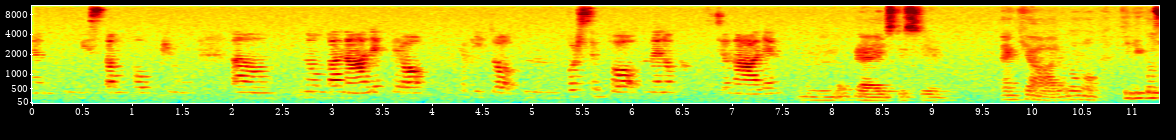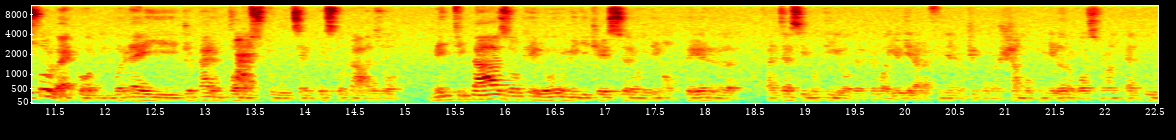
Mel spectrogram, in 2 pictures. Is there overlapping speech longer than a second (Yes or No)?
No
